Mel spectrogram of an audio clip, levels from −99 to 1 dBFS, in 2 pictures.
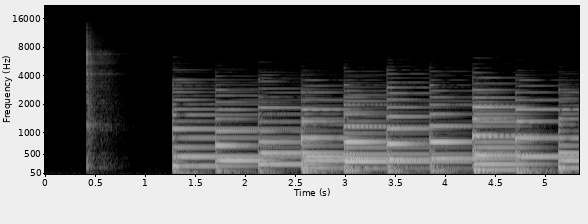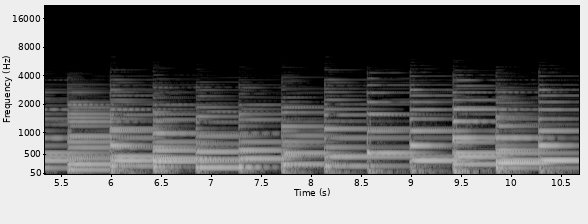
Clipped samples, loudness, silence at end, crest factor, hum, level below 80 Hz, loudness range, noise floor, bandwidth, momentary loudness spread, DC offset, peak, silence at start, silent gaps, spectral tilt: under 0.1%; -33 LUFS; 0 s; 14 dB; none; -56 dBFS; 2 LU; -89 dBFS; 7 kHz; 6 LU; under 0.1%; -18 dBFS; 0.4 s; none; -6.5 dB/octave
